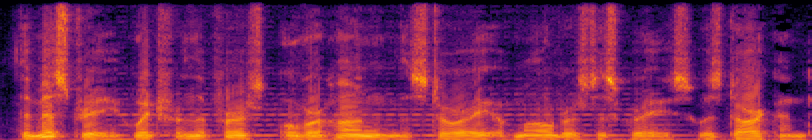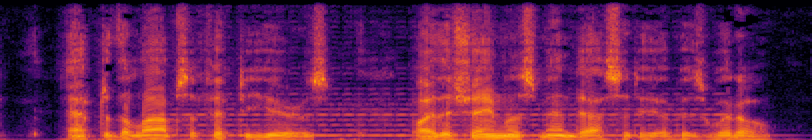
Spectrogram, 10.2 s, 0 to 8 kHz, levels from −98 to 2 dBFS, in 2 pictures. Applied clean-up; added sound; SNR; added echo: none; Bowed string instrument; 18 dB; none.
